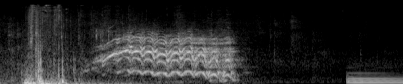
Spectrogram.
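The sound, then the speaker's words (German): A horse pulling a carriage on a street in heavy rain lets out one loud, wavering whinny lasting over a second, right after a short sharp noise. After a brief quiet gap, a steady low droning tone begins. “Er eilt bei dichtem Regen über eine Straße und bemerkt den Pferdewagen nicht, der auf ihn zurollt.”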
